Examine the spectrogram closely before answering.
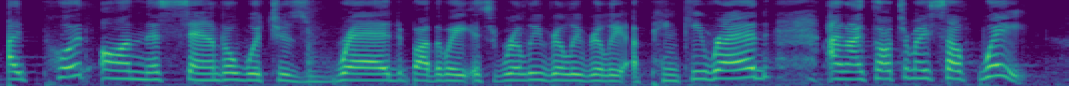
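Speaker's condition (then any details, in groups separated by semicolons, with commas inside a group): No condition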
